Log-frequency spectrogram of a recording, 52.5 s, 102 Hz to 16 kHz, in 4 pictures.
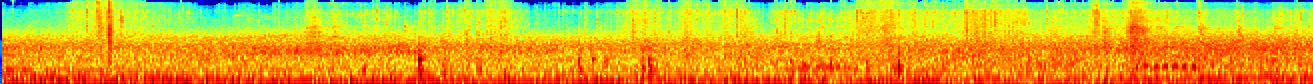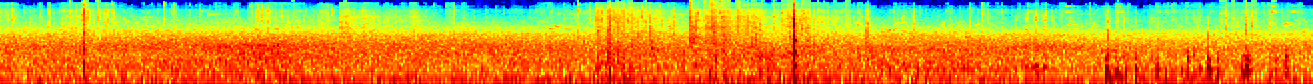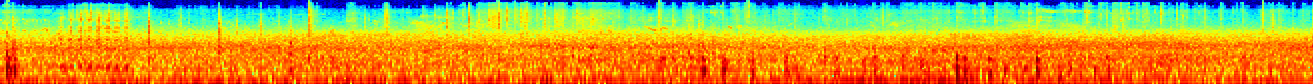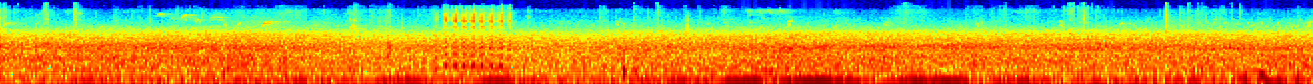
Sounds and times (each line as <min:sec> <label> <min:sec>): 0:00.1 goats Daisy and Roy fighting for their food 0:52.5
